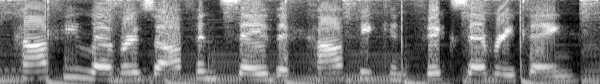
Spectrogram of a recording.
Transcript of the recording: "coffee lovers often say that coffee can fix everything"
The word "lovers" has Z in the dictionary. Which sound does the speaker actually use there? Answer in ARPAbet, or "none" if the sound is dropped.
Z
